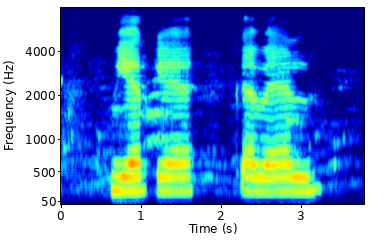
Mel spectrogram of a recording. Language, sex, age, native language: Icelandic, male, 8, Icelandic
